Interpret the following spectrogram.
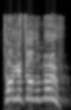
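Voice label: grunt target Player Moving Mid; imc; Titanfall 2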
